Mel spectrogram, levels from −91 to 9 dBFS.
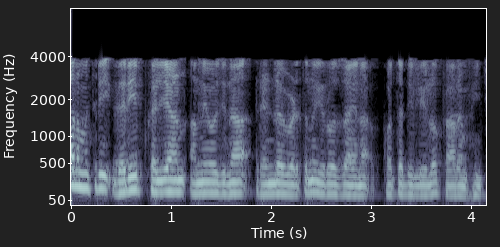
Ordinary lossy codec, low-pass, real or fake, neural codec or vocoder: AAC, 16 kbps; 7.2 kHz; real; none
